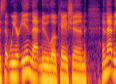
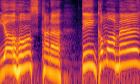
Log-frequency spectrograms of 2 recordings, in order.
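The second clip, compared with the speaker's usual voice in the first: bad put-on Mexican accent, high and slow; 9 semitones higher than usual. Reading gun industry news, the speaker jokes in a bad Mexican accent. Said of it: "that was a bad Mexican accent".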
